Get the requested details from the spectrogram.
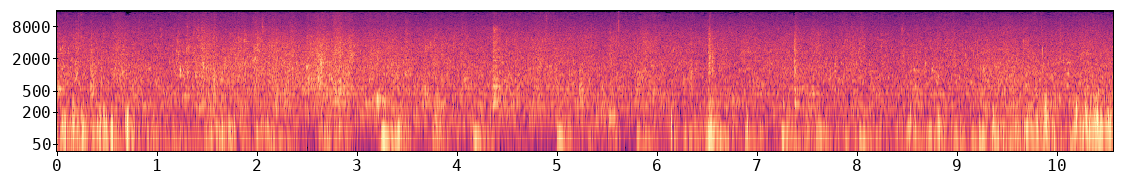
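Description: Water laps gently below.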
